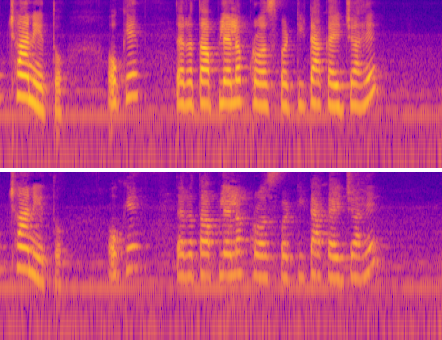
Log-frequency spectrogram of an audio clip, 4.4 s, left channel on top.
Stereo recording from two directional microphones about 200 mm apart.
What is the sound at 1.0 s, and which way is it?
A woman's voice, 50° left (ahead or behind).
